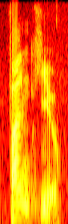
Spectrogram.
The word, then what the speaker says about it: Fangio: I can only say that Fangio is actually pronounced Fangio.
